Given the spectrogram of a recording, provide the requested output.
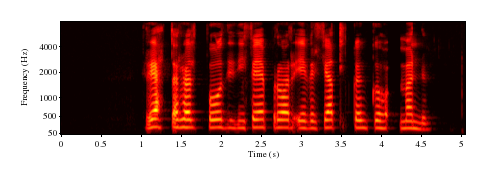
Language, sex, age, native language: Icelandic, female, 40-49, Icelandic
